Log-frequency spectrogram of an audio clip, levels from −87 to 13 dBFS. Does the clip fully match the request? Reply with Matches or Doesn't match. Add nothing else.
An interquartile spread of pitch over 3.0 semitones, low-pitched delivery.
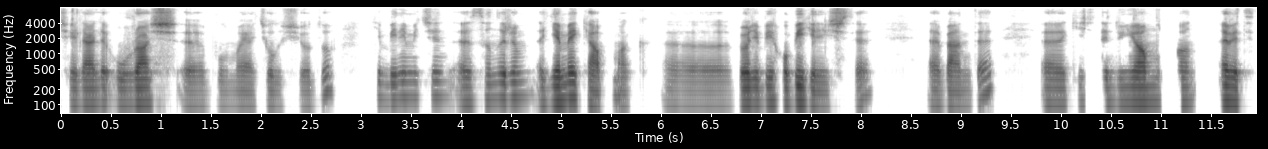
Matches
